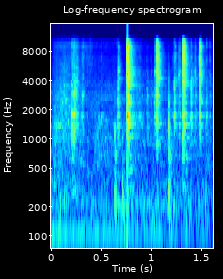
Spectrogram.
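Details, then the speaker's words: Subaru WRX with a newly installed Twisted Motion 20g turbo: light, uneven metallic rattles in quick bursts. First feared a damaged turbine; it was the loose internal wastegate flapper. Planned fix: a bracket to hold it shut, since an external wastegate is used. "So I installed it, put everything together, and ran it, and I heard a rattling sound. I figured the turbine inside was chewed up."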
